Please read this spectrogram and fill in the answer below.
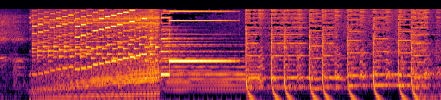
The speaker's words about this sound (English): We hit the bell.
